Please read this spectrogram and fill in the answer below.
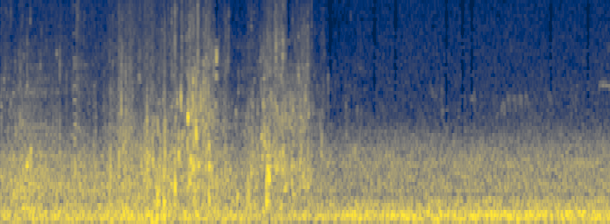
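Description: Faint water sloshing and rustling as a keep net holding a large carp is lowered into the lake, over a steady low rumble; the handling sounds thin out about halfway through.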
